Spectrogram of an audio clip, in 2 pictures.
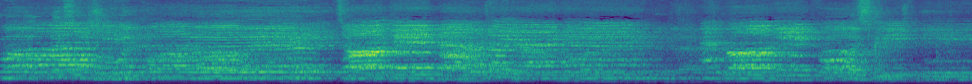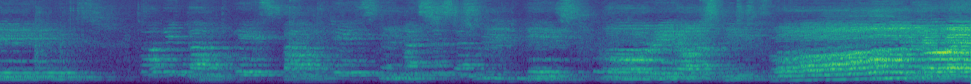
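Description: Mixed choir of teenage voices singing sustained phrases, with a brief break about eleven seconds in.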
